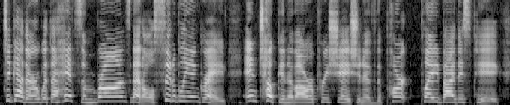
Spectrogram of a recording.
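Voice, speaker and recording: A woman's voice: very high voice, bright, forceful tone, pitched above the performer's own voice, full character voice. A woman voicing a pompous male fairground announcer making formal, declamatory storybook proclamations.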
